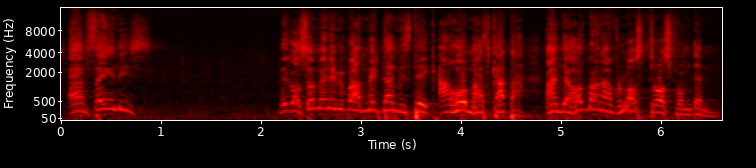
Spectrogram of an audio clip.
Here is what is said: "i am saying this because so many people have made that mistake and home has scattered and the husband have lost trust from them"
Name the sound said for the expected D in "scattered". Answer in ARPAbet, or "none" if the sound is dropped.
none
